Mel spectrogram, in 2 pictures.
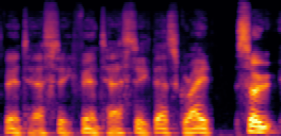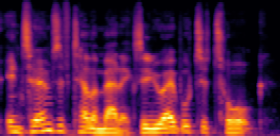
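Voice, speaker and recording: A podcast host conducts a casual interview, speaking effusively with lots of fillers and restarts. His voice is medium-pitched at normal speed.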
